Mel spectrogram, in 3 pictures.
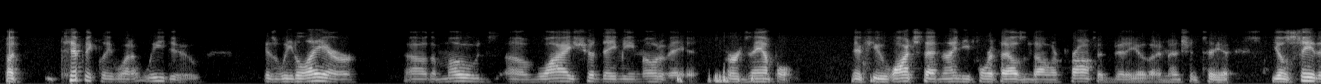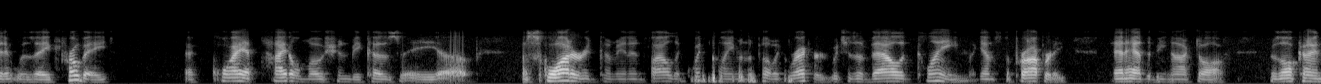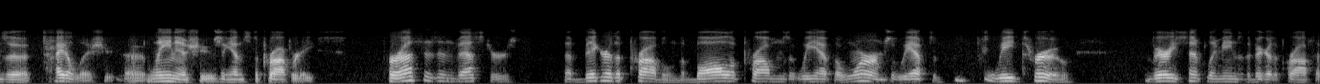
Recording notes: Recording posted: Our group call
